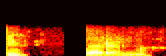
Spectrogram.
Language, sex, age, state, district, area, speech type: Telugu, male, 30-45, Andhra Pradesh, Kadapa, urban, conversation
